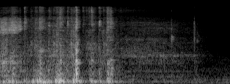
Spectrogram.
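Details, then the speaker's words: Owner-built Foxbody Mustang V8 after a head, cam and intake job, timing corrected from 180° out: it barely catches, fires unevenly and stumbles, then dies. Compression is low on all cylinders and cylinder eight has none. "So I got it somewhat kind of the start and I don't think I like it. Yeah, that is not sounding good."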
